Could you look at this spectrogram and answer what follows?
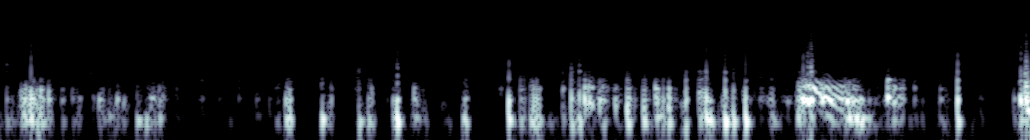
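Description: Irregular gurgling and rumbling bursts with short pauses, typical active bowel sounds of ordinary stomach growling.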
